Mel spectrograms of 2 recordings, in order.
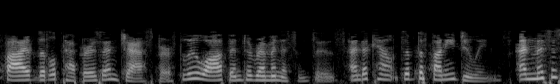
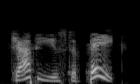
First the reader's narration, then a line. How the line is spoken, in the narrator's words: cried little Davy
